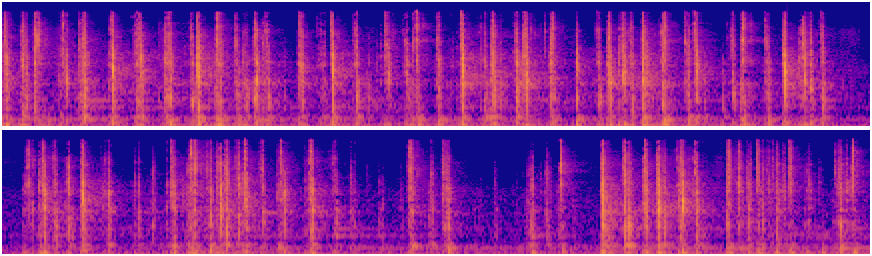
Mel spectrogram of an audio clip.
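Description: Fingertips type on a mechanical keyboard with round plastic typewriter-style keycaps on a silver metal frame, producing about fifty bright, crisp key taps that stop almost instantly. The typing comes in uneven bursts, with brief pauses near the middle and toward the end.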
